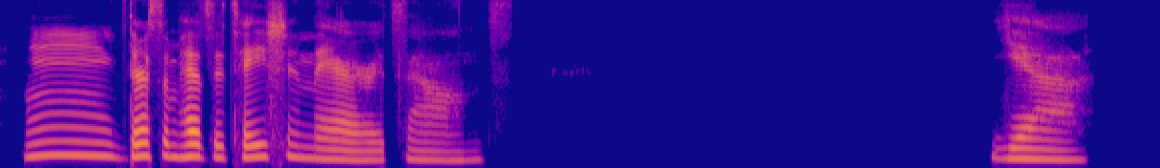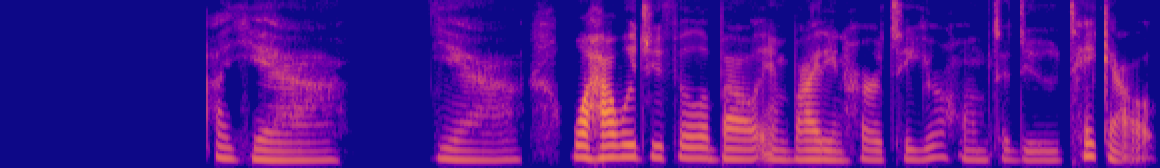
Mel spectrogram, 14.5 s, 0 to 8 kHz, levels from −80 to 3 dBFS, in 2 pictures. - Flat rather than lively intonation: No, average, 4.2 semitones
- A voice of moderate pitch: Yes, medium, 175 Hz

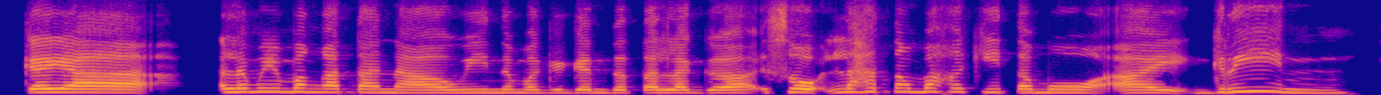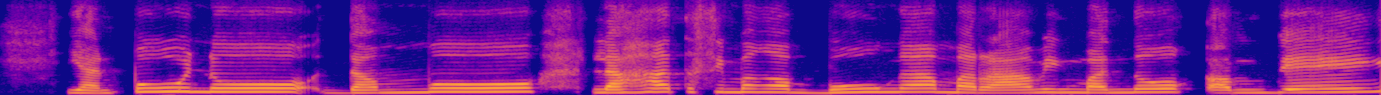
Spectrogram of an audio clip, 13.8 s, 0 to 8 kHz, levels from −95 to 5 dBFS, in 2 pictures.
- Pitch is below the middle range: No, very high, 265 Hz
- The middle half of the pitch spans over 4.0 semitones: No, average, 3.7 semitones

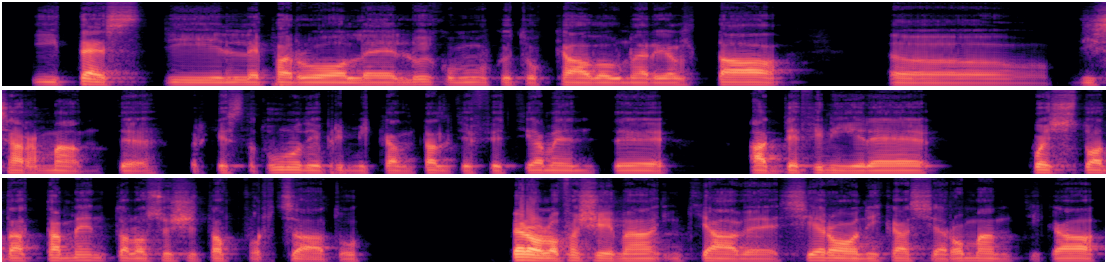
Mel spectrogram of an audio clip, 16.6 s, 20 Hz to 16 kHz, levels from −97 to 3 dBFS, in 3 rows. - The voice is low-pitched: Yes, low, 100 Hz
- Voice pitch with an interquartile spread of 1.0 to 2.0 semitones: Yes, narrow, 1.5 semitones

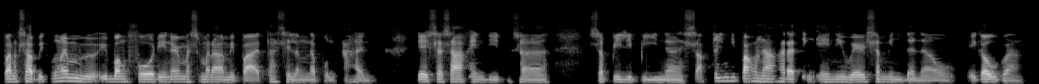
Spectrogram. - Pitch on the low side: Yes, low, 115 Hz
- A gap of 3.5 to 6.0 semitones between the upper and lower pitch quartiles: No, average, 2.8 semitones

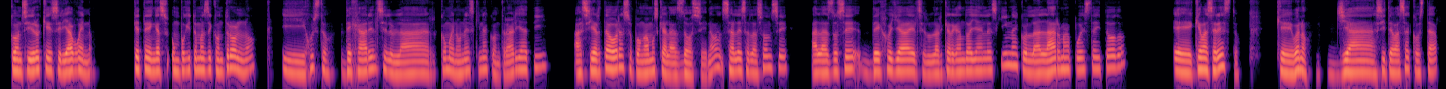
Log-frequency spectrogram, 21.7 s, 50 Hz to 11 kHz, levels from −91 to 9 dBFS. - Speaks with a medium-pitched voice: Yes, medium, 150 Hz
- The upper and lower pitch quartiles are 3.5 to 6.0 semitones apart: No, average, 3.1 semitones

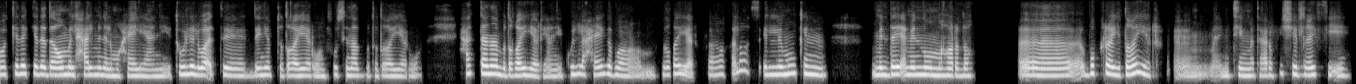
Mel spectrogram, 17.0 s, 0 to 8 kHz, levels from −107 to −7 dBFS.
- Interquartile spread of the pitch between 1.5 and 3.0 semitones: Yes, average, 2.7 semitones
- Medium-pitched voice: No, high, 220 Hz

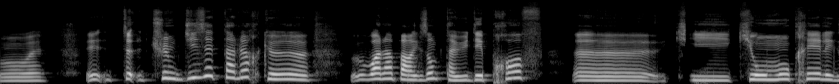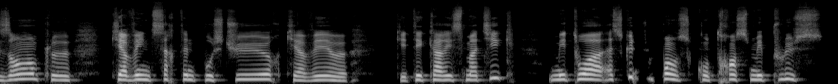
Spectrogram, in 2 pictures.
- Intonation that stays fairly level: No, average, 3.3 semitones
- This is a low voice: No, high, 215 Hz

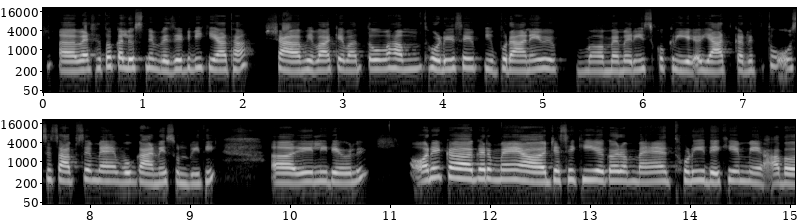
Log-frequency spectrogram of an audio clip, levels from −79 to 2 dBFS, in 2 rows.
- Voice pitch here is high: Yes, high, 235 Hz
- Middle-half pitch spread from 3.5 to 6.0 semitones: No, average, 2.7 semitones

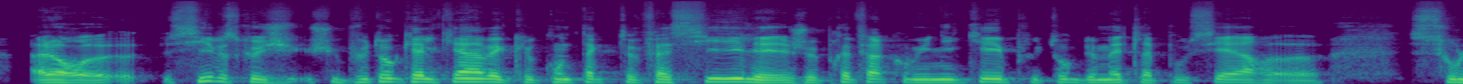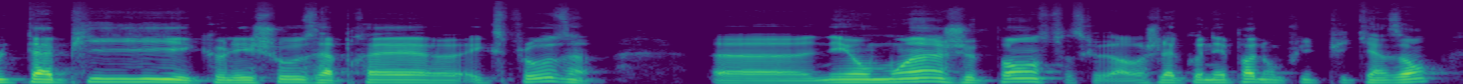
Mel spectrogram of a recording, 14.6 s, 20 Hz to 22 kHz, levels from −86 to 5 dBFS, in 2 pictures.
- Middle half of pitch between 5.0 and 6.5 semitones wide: No, average, 3.3 semitones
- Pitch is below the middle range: Yes, low, 125 Hz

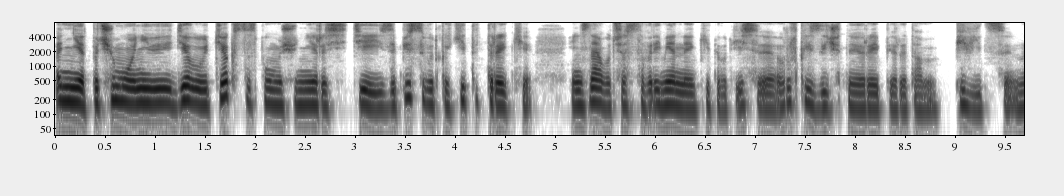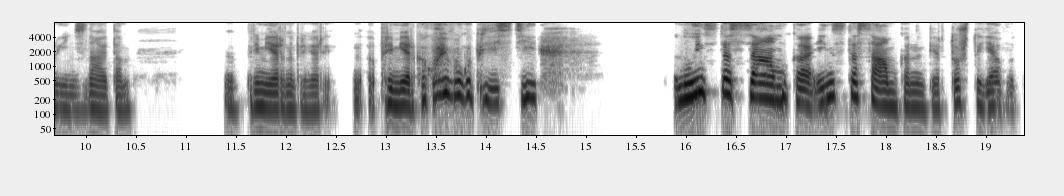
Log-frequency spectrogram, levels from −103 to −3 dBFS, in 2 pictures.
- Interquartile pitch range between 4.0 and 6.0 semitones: Yes, average, 4.7 semitones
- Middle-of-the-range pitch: Yes, medium, 155 Hz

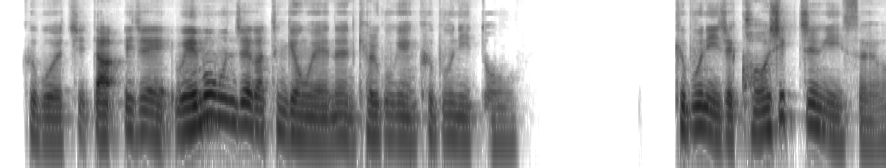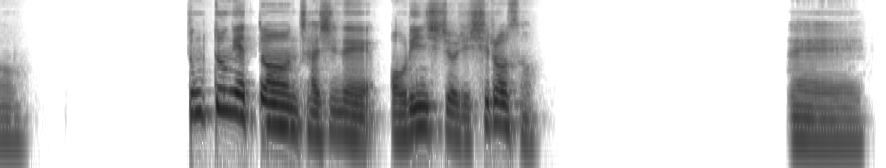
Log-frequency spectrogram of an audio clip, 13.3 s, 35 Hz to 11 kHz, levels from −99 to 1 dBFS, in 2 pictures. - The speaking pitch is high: No, low, 115 Hz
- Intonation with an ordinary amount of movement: No, wide, 6.8 semitones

